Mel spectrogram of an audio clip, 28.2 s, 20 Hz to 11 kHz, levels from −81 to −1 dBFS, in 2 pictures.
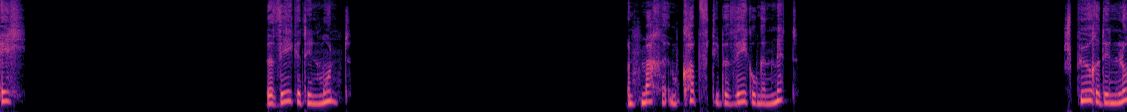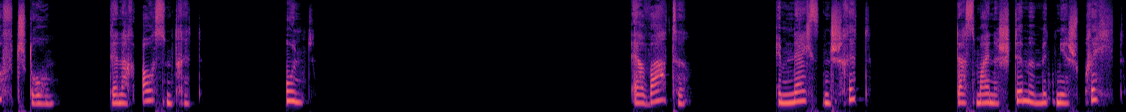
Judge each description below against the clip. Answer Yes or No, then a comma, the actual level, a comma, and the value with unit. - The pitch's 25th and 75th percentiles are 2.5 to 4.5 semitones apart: Yes, average, 3.4 semitones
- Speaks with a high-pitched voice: Yes, high, 225 Hz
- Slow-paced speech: Yes, slow, 60 wpm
